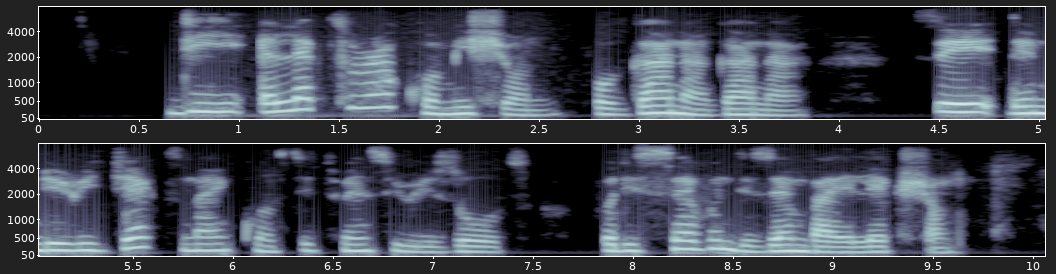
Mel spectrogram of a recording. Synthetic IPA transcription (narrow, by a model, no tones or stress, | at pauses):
dielɛk̚tʰɔɹalkʰɔmiʃɔ̃nfɔɡanaɡana | seðɛ̃mdeɹid͡ʒɛk̚tnãɪ̃nkʰɔ̃nstituɛ̃nsiɹizɔlts | fɔdisɛvɔ̃ndizɛ̃mbaelɛkʃɔ̃n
